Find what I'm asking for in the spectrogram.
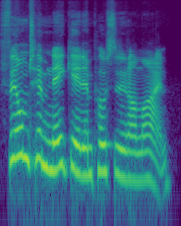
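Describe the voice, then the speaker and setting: A woman's voice: medium pitch, animated, a little slow, no room sound, clean studio sound. A woman hosting a casual livestream, reading out viewer messages and thanking donors. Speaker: livestream host.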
